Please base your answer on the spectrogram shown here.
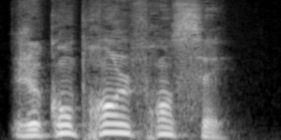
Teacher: noticing how the L sound gets tacked on to the word before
